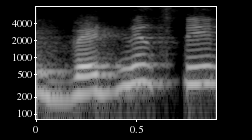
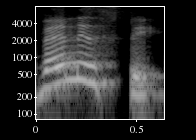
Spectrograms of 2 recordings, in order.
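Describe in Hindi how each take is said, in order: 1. बीच में 'd' की आवाज़ सुनाई देती है। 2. बीच में 'd' की आवाज़ सुनाई नहीं देती। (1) "ये वेडनेसडे नहीं है" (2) "साउंड ऑफ डी यहाँ पर साइलेंट रहने वाला है"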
